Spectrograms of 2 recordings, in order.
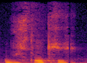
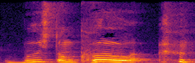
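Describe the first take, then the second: First: Mild mock scolding. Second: Drawn out very slowly, high and much louder; child's stretched, loud «Bouge ton cul»; imitating her daughter. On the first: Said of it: "j'ai dit à son frère". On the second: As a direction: copy a little girl with an English accent saying «Bouge ton cul». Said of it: "Ma fille, elle a dit".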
